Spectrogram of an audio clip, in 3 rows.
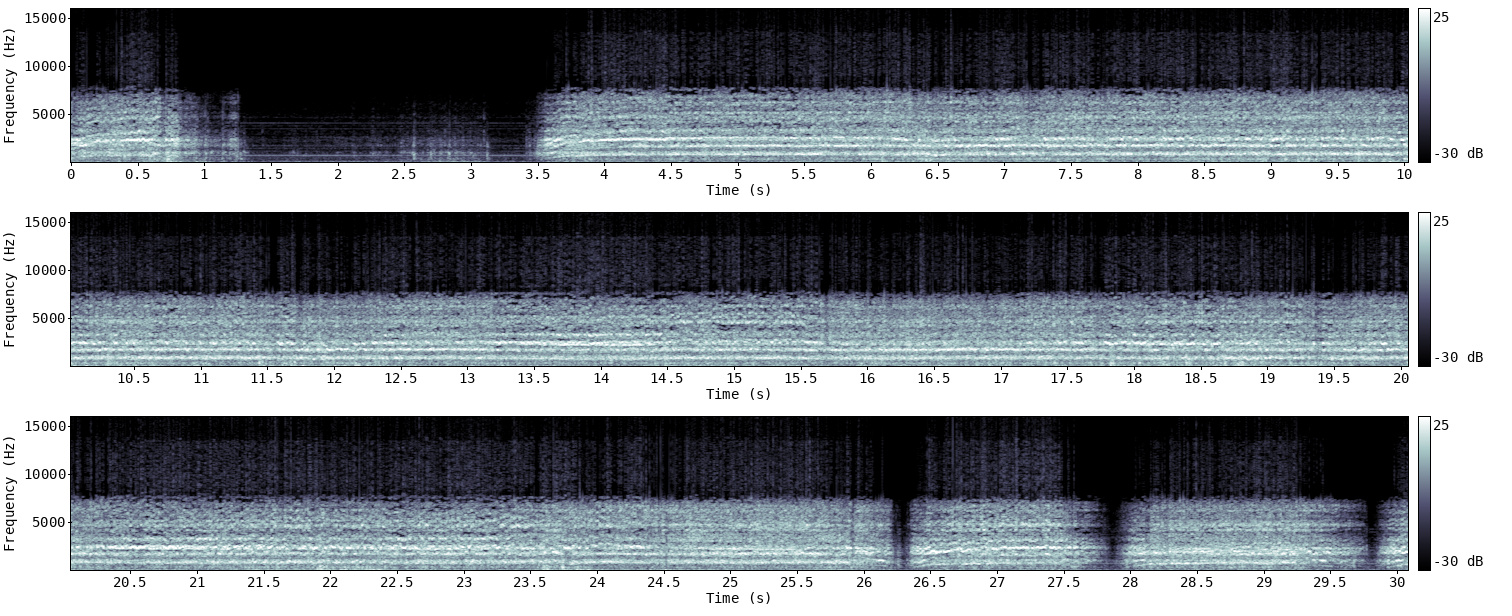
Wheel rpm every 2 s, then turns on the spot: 80, 40, 220, 220, 230, 230, 230, 220, 220, 220, 210, 210, 210, 140, 130.
none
